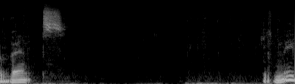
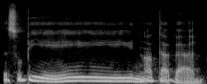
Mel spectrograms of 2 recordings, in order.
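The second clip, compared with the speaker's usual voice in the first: high sing-song; 6 semitones higher, slower than usual. Pretend.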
